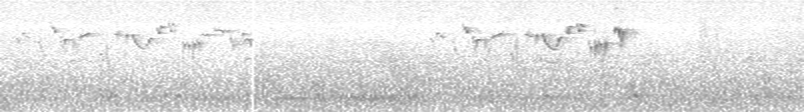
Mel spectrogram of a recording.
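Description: A small songbird chirping in two bursts of quick, high notes about four seconds apart, over a steady outdoor background hiss.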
